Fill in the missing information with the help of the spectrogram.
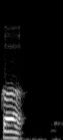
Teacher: स्वर तंत्र जहां पर है गले के अंदर, वहां पे कंपन हुआ क्या, नहीं हुआ। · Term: अघोष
